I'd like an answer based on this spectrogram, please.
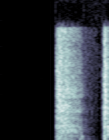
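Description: Silence, then one harsh, noisy cough burst that trails off, followed by the start of a second cough; an adult coughing.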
